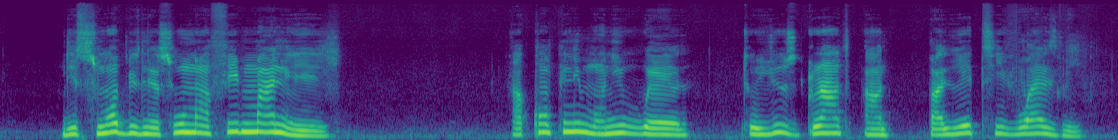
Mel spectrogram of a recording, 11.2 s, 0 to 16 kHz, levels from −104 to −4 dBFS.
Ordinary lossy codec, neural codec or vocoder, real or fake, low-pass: none; codec, 44.1 kHz, 3.4 kbps, Pupu-Codec; fake; 14.4 kHz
